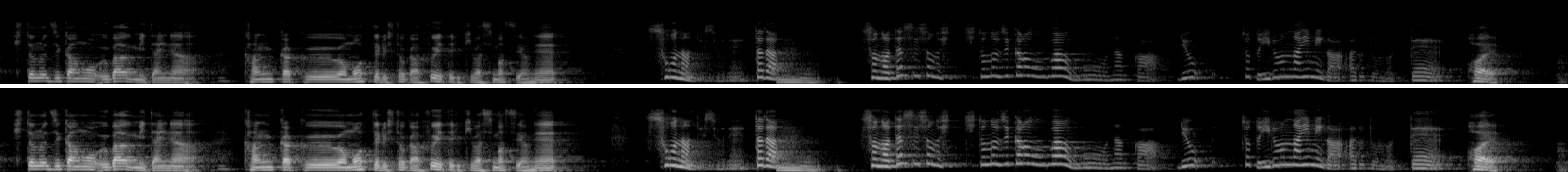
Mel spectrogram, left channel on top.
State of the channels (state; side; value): quieter; left; 7.9 dB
